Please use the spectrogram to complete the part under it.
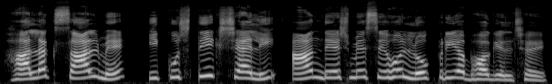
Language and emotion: Maithili, neutral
